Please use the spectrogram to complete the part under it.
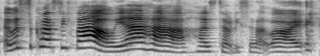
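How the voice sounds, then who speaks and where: High, bright British woman streamer. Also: unhurried. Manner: giggly, animated, exclamatory. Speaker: game live streamer. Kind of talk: casual chatty gameplay commentary.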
